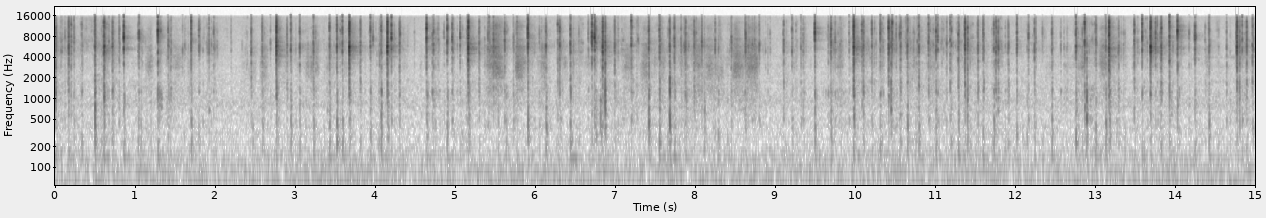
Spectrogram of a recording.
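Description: Both hands type rapidly on the black plastic keys of a silver aluminum MacBook Pro keyboard, using fingertips and painted nails. Dense streams of light, bright, clicky taps stop short with no ring, with some taps standing out louder than others.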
